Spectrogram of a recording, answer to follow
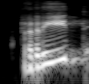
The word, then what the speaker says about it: read: Read es el pasado del verbo read. Read es irregular. Lo que cambia es la pronunciación.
